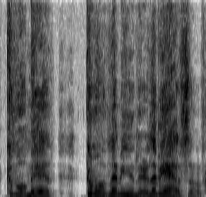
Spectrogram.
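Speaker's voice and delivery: loud, high-pitched pleading in imitation; mock eager begging. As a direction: plead loudly as the worked-up character. Acting out Bluto begging at car window.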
